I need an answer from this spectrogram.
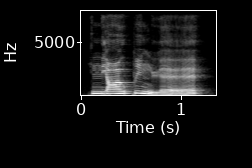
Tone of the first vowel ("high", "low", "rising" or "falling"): high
